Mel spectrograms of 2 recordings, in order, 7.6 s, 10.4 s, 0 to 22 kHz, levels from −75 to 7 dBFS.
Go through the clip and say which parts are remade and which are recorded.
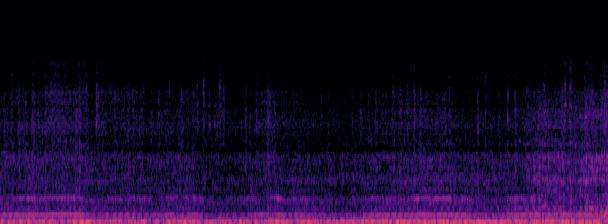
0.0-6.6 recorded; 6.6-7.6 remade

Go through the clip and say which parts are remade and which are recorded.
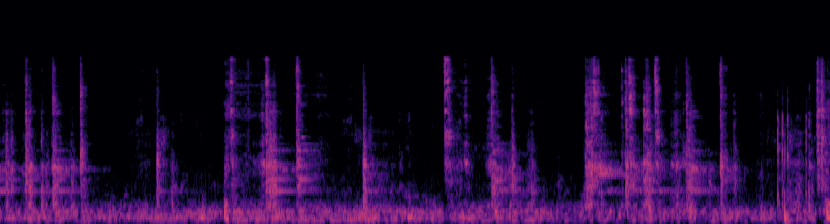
0.0-2.4 recorded; 2.4-2.9 remade; 2.9-5.3 recorded; 5.3-10.4 remade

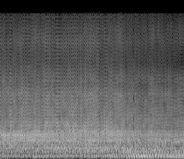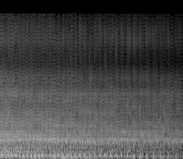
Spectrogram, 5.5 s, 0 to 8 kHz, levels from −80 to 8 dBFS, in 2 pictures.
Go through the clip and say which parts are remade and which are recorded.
0.0-5.5 remade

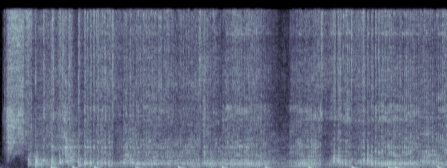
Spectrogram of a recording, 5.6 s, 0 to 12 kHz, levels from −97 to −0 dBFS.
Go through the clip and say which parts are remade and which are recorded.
0.0-5.6 recorded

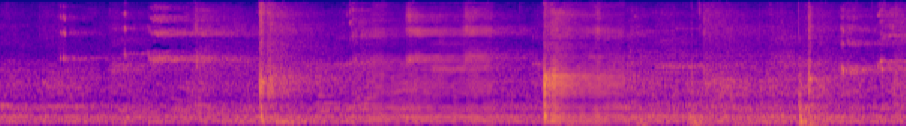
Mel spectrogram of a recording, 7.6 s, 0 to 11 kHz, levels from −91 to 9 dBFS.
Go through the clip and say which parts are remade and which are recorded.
0.0-3.1 recorded; 3.1-4.1 remade; 4.1-4.6 recorded; 4.6-5.2 remade; 5.2-7.6 recorded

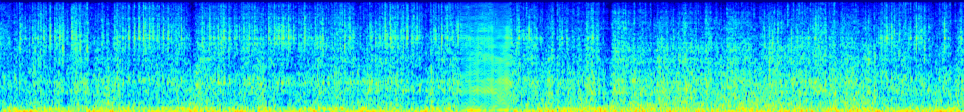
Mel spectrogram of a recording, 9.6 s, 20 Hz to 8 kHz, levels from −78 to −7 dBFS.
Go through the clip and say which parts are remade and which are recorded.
0.0-4.6 recorded; 4.6-5.1 remade; 5.1-9.6 recorded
